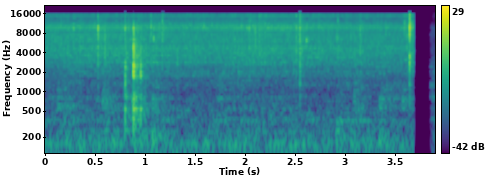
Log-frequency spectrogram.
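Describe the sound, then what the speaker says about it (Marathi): Onion and grated coconut roasting in a hot pan, giving a steady close sizzle with a few brief clinks and scrapes of stirring before it cuts off. "आता आपण खोबरं घालून घेऊन हे लालसर पूर्ण भाजून घेणार आहोत।"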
